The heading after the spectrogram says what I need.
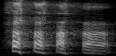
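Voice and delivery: short gloating laugh with an odd timbre; triumphant cackle. Acted. Nagina gloats over the enslaved Garalgant with a cackle. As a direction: laugh as the trap snaps shut on him.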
